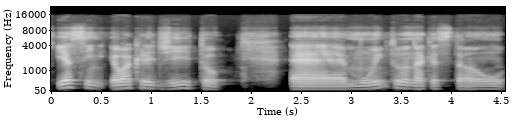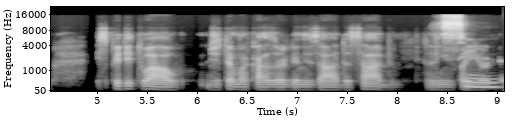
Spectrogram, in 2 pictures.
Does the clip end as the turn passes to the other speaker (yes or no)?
no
